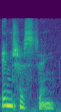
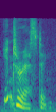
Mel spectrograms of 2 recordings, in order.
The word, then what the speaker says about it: interesting: H, you say interesting. Three syllables. Interesting. Some people say interesting.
